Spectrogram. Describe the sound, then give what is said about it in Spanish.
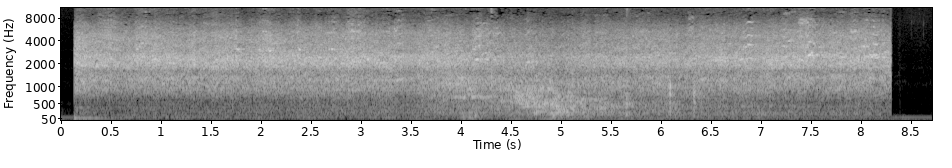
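A dense, continuous din of thousands of parrots squawking and screeching at once at a cliff nesting colony, a loud roaring wall of bird calls that holds steady for several seconds before cutting off abruptly. “Como habéis podido oír, suena a gran multitud, suena que hay muchos loros.”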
